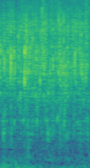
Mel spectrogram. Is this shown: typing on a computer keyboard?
no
